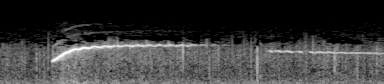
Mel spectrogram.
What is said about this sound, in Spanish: Es un silbido parecido, ¿no? muy lindo, sí. se nota que han ido a, la misma escuela de pajaritos, ¿eh?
